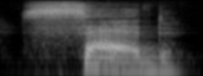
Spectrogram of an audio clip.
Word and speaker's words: said: sounds confused for example said this is an e sound in the middle said but if i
